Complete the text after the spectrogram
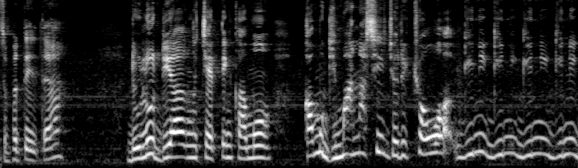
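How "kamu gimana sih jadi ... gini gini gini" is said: higher, nagging partner voice; complaining partner. Retold or imitated. Partner nagging you over chat, in a higher mock complaining voice.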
